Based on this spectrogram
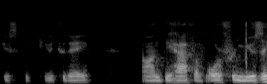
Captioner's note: speaking French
